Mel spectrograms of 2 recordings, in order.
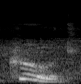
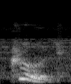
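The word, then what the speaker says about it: could: না, শুড, উড, ক্যান, খুড, এই যে এখানে এল উচ্চারণ হবে না, লিখতে আসবে কিন্তু উচ্চারণ করতে হবে না। খুড, মেই, মাইট।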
